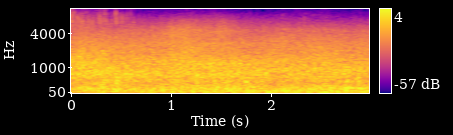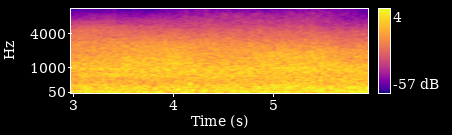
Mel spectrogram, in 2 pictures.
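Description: Steady running noise of a train in motion, heard from inside the carriage: an even rush with a low rumble underneath.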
